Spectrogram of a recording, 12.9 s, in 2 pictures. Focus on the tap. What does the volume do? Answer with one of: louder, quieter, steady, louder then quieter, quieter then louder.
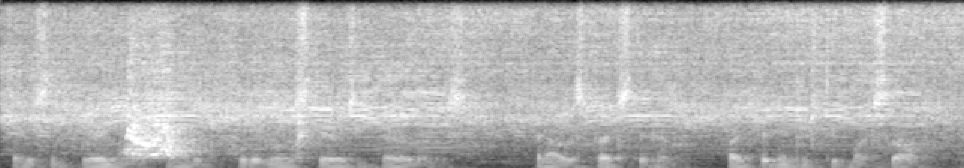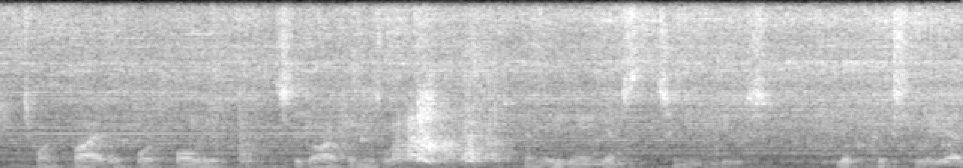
louder.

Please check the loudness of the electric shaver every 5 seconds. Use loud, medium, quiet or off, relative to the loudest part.
loud, medium, medium.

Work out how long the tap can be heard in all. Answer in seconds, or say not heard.
13 s.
